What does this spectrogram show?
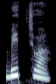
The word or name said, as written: ಬಿಚ್ವಾ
